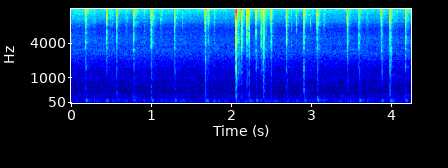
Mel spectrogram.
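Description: Typing on a computer keyboard: irregular key clicks, with a quicker run of keystrokes about two seconds in.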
